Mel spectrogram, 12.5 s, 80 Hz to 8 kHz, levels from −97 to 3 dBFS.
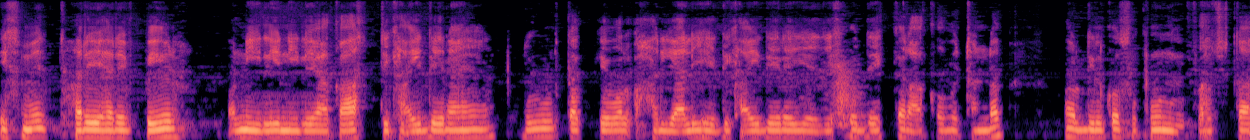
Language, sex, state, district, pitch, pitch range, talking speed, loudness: Hindi, male, Uttar Pradesh, Gorakhpur, 115 Hz, 110-120 Hz, 150 wpm, -24 LUFS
